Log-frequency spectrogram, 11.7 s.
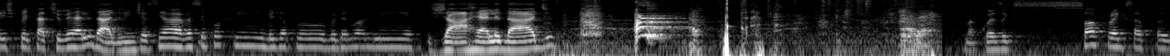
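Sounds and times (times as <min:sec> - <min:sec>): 
speech: 0:00.0 - 0:06.0, 0:06.9 - 0:07.3, 0:09.8 - 0:11.7
dog panting: 0:05.5 - 0:09.4
dog barking: 0:05.7 - 0:07.2.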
